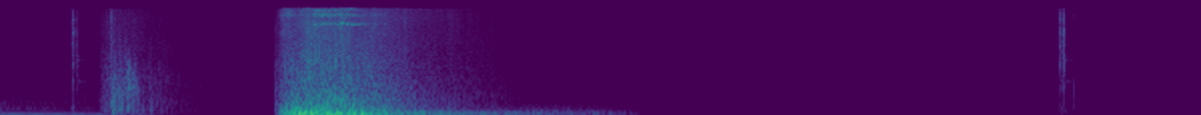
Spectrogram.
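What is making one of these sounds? Game menu clicks and chimes sound.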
